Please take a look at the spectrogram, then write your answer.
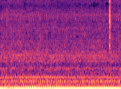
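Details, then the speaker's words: High-mileage VW Scirocco idling, clutch let out and pumped up and down: smooth, even low idle hum with no rattle or change of note, indicating no dual mass flywheel fault. "Whoa, thank God for that. That's quiet as a mouse. What I'm doing now is I'm pumping my clutch up and down, and all you can hear is the engine."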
